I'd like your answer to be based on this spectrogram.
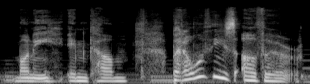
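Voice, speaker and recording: A woman's voice: deep voice, very animated, unhurried, a little mellow, soft background music. A woman playing a cold, regal, century-old vampire with a clipped, formal and imperious manner in a tabletop game.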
